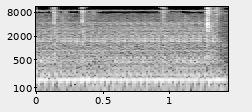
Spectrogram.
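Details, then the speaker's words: 1956 Jeep CJ5 EV conversion, junkyard Prius inverter with Openinverter board, 120 A DC applied; steady buzzing hum, motor twitches but won't spin, then cuts out; resolver offset misaligned, being tuned in smaller intervals. "so I've got the to the point where even if I pump 120 amps of decurrent in there it Twitches but doesn't"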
